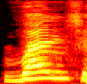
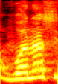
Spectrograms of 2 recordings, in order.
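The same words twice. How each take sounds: First: वंश in one syllable, nasal straight into sh; सही उच्चारण. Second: वनश with a full separate न, va-na-sh; गलत उच्चारण. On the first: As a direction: say वंश with no vowel after the n. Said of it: "तो अपन कैसे पढ़ेंगे". (वंश, न को आधा रखकर नाक से) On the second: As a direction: break वनश open with a vowel after न. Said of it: "आपको वनश नहीं पढ़ना". (वनश, पूरा न बोलकर) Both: Shown as a demonstration.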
